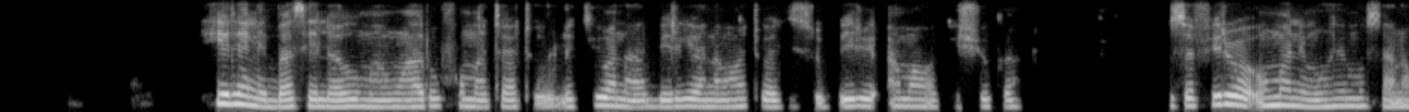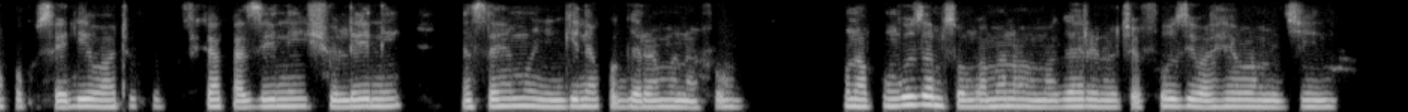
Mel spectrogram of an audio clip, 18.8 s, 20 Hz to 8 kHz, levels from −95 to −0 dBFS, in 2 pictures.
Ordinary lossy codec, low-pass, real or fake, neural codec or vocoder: Opus, 16 kbps; 7.2 kHz; fake; codec, 16 kHz, 16 kbps, FreqCodec, larger model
